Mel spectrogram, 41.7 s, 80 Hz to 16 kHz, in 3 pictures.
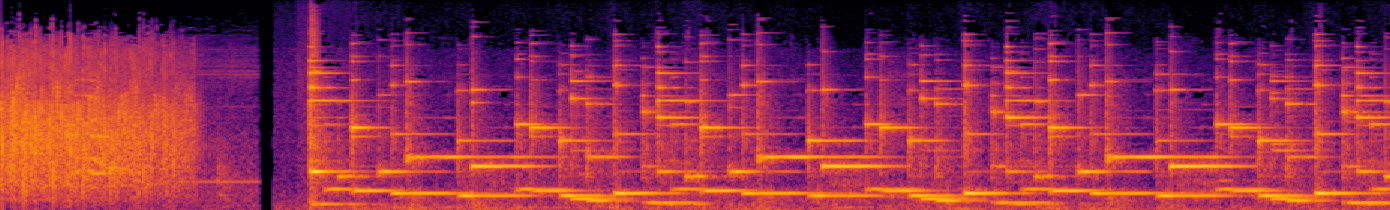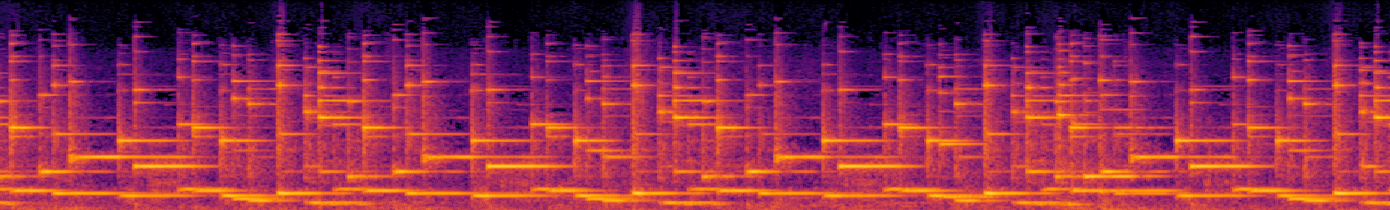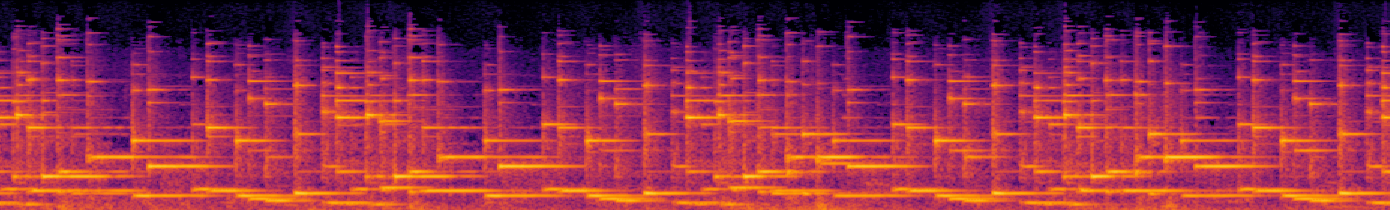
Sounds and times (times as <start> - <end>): Marimba, xylophone: 3.1 - 41.7.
